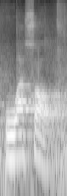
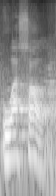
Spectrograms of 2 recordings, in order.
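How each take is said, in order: No difference in how they are said.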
